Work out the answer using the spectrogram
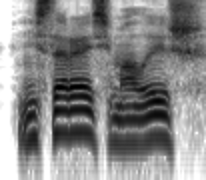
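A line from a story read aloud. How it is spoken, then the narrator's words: Sighing. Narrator (Russian): вздохнул я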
